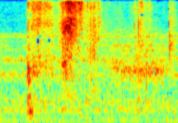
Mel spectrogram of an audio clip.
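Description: Quiet room with a couple of faint, short rustles from handling plastic-wrapped wax melts and the box they came in.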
